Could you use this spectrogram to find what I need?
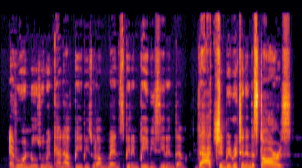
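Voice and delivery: ordinary talk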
